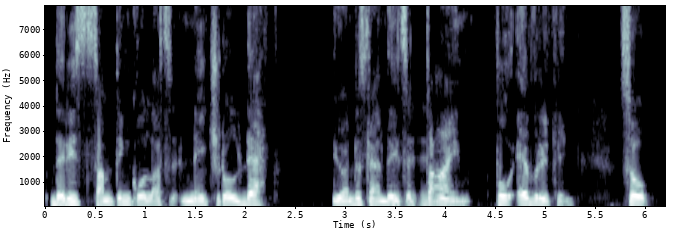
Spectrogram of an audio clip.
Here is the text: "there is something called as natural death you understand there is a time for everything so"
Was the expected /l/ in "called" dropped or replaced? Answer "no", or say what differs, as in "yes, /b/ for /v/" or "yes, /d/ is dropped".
no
